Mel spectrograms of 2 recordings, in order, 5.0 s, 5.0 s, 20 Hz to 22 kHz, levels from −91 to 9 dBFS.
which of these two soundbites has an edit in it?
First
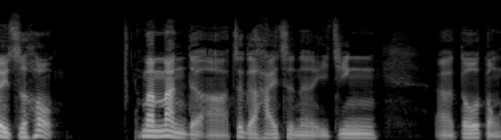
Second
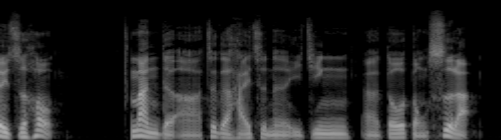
second; 2 cuts; at 1.3 s, 3.6 s

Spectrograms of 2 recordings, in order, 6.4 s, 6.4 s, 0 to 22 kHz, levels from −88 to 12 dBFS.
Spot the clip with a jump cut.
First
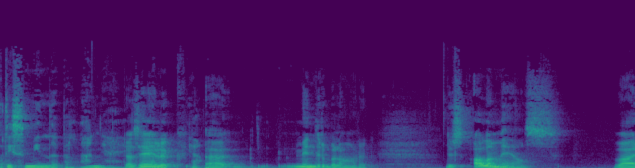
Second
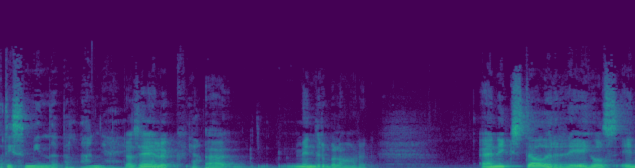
first; 1 cut; at 4.4 s

